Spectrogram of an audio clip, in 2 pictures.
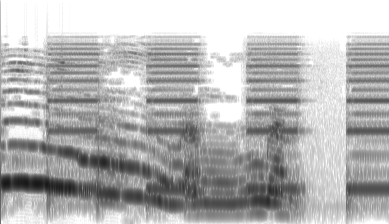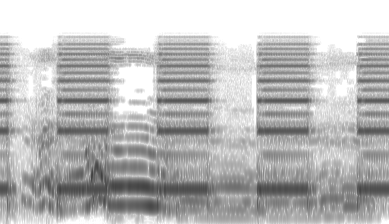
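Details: Pet dog Sophie answers a beeping alarm clock with a long, falling howl, then shorter wavering and whimpering notes, while the clock's evenly spaced electronic beeps continue behind her.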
